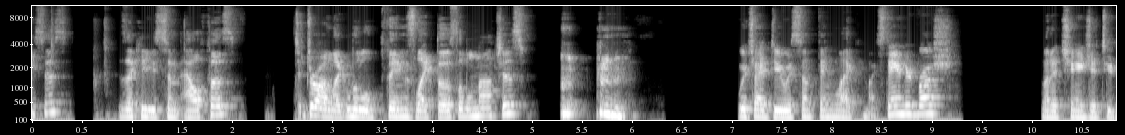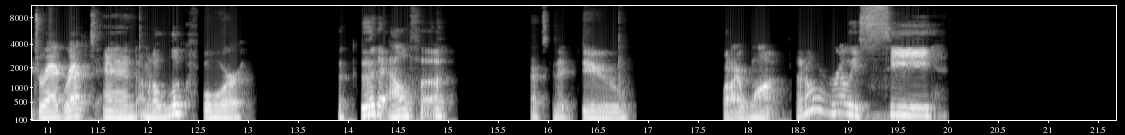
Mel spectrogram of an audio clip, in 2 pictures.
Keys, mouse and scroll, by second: 0.2 alt+right click, 10.5 click.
